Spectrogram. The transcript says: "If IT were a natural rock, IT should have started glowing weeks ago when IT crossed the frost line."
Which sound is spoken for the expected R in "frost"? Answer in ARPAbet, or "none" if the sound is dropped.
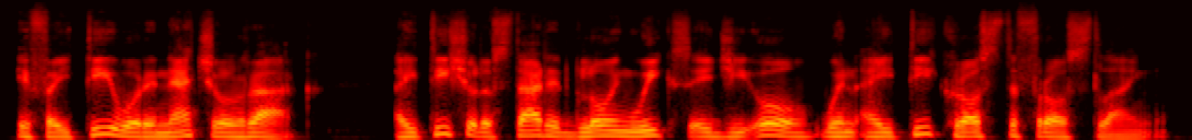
R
